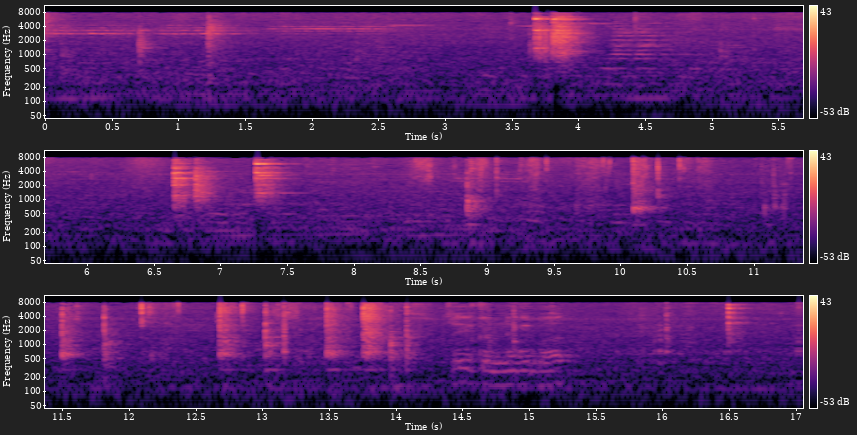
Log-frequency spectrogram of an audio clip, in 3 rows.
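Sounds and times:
spoon knocking on cooking pot: 0:12.7 - 0:14.2.

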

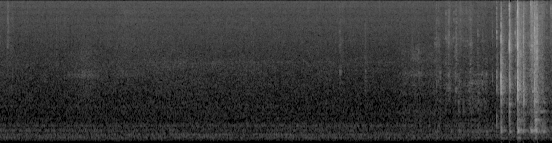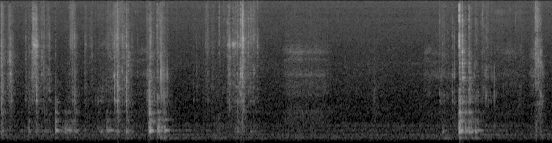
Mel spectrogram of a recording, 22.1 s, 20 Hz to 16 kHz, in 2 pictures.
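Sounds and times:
handling clicks and rustles: 0:08.7 - 0:16.3.

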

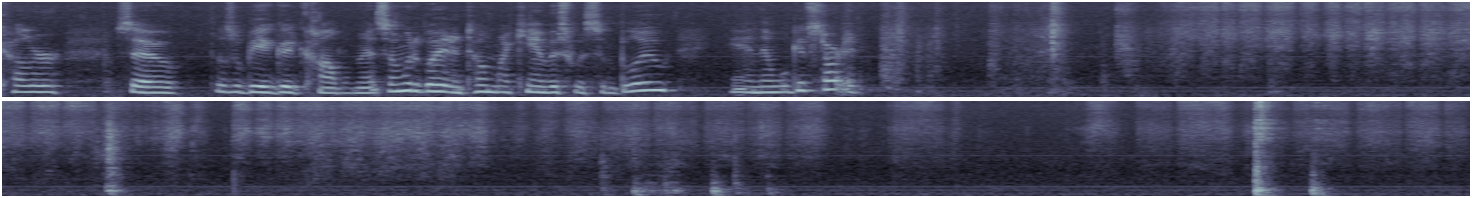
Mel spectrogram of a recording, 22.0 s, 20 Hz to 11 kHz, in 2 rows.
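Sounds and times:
paper towel rubbing on canvas: 0:08.4 - 0:18.3, 0:19.1 - 0:22.0
canvas knocking on wooden easel: 0:20.3 - 0:21.1.

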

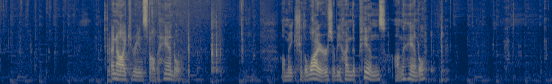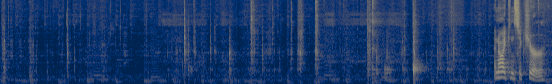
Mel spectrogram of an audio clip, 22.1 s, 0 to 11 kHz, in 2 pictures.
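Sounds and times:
hard plastic parts clicking: 0:14.5 - 0:17.6.

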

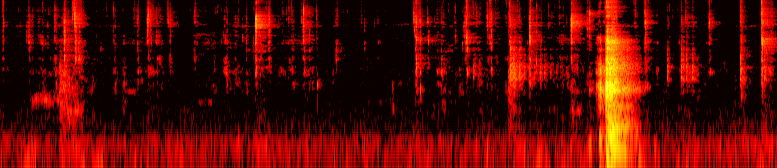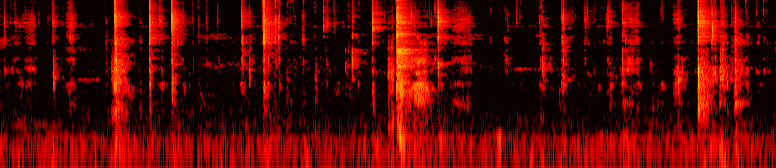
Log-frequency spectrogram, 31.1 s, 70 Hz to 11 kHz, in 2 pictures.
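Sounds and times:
mouth clicks from chewing: 0:17.7 - 0:24.5.

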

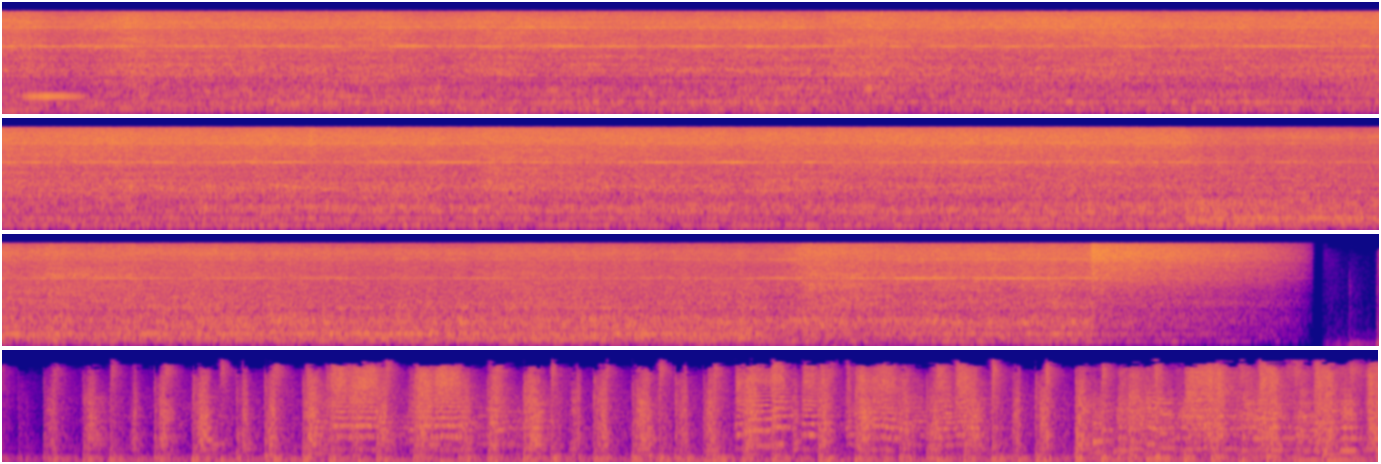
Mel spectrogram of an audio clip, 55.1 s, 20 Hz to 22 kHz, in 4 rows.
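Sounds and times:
thin high whine: 0:00.0 - 0:40.6
steam hissing: 0:00.0 - 0:40.7.

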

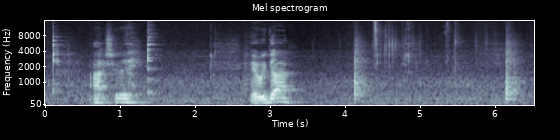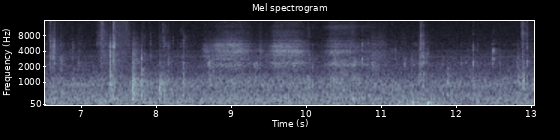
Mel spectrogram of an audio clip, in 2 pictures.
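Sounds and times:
person chewing food: 0:04.4 - 0:13.0.

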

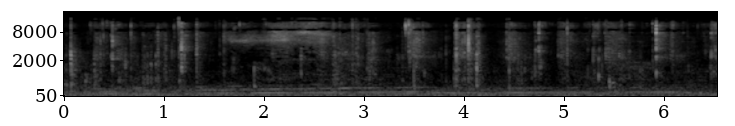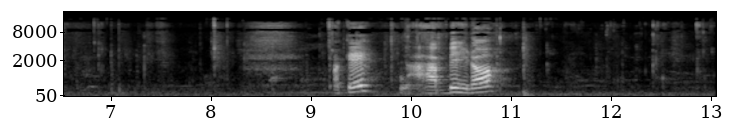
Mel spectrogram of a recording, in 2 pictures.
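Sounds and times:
person chewing and biting: 0:00.0 - 0:09.2, 0:11.4 - 0:13.0
faint low hum: 0:00.0 - 0:13.0.

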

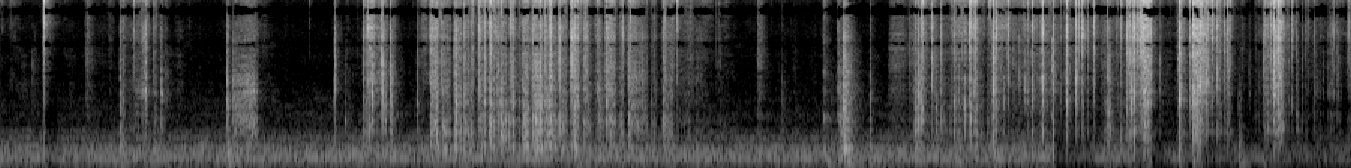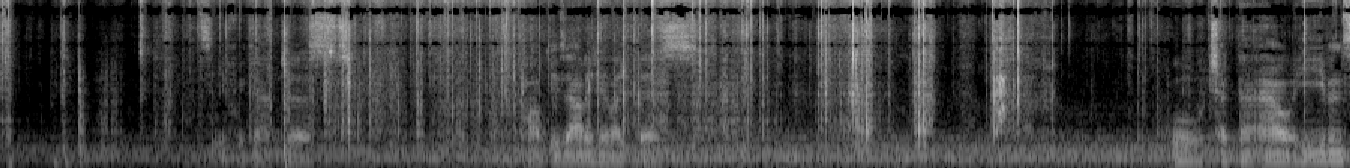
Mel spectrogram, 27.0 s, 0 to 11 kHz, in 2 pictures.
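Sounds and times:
wrapping torn by hand: 0:03.6 - 0:06.8, 0:09.1 - 0:13.6
knife cutting packing tape: 0:03.7 - 0:06.6.

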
